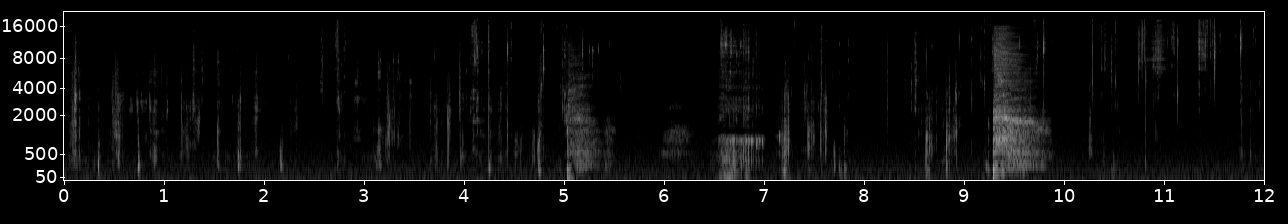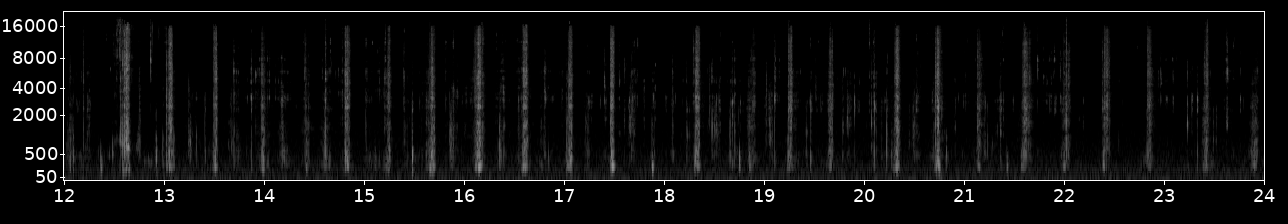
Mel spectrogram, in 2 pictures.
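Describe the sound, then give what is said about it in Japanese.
Chewing potato salad: many close, soft, wet bites and crunches in a loose, uneven rhythm, with a few louder, longer mouth sounds early on, all without talk. “ポテサラ終わっちゃう。大事に食べよう。”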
